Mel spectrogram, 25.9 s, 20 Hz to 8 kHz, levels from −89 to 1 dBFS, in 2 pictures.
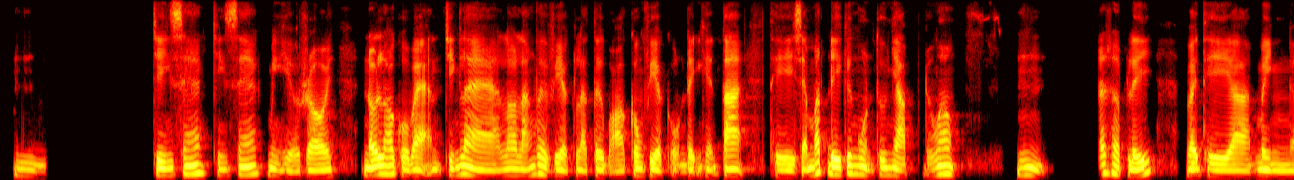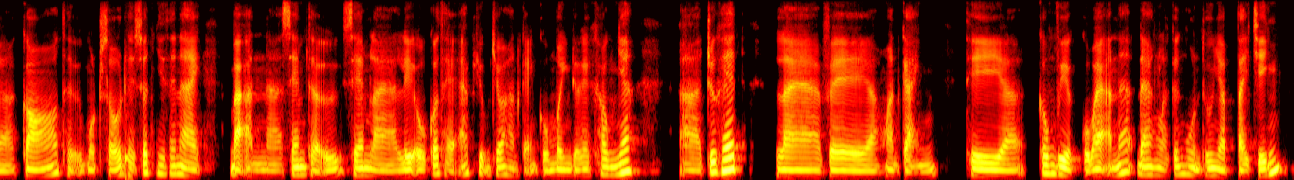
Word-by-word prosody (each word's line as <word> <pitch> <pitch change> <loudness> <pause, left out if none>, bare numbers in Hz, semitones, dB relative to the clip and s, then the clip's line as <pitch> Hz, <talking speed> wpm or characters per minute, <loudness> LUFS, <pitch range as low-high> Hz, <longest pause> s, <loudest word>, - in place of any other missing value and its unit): Ừm. 100 -5 -7 1.1
Chính 115 -1 +3
xác, 130 +4 +2
chính 105 - -6
xác. 125 +5 +1
Mình 110 -3 -2
hiểu 90 -2 -3
rồi. 100 +1 +2 0.3
Nỗi 115 +3 +5
lo 135 0 +5
của 105 - 0
bạn 105 0 +1
chính 115 +3 0
là 100 -7 +2
lo 110 +2 0
lắng 105 +3 -1
về 135 -2 +2
việc 100 -3 -1
là 95 -2 -1
từ 100 +1 0
bỏ 90 +1 -3
công 110 +3 0
việc 100 -5 +1
ổn - - -6
định - - -1
hiện - - -4
tại 105 0 +5 0.3
thì 100 -2 0
sẽ - - 0
mất 115 - +2
đi 125 -2 +8
cái 140 +3 +2
nguồn 130 -2 0
thu 120 - 0
nhập, 115 -5 0
đúng 105 +3 -7
không? 135 -1 +4 0.6
Ừm. 115 -5 -1 0.6
Rất 145 +1 0
hợp 130 -6 -1
lý. 110 +10 +3 0.3
Vậy 105 -1 +4
thì, 100 -1 +2
à, 95 -1 +1
mình, 95 -2 0
à, 90 0 -5
có 105 +6 +1
thử 90 - -7
một 95 +2 -7
số 100 +2 0
đề 130 - -3
xuất 155 -1 -2
như 135 - -3
thế 135 - -3
này, 110 -7 0 0.3
bạn, 100 0 +1
à, 95 0 -7
xem 120 +4 0
thử 100 -1 -2
xem 115 -1 0
là 95 -3 -3
liệu 100 +1 +1
có 135 - 0
thể 135 - -6
áp 145 - -6
dụng - - -3
cho 125 0 0
hoàn 110 -4 -8
cảnh - - -8
của 95 - -4
mình 100 +1 -1
được 100 - -4
hay 105 0 -3
không 125 -1 -2
nhá? 165 +5 +6 0.5
À, 100 -1 -4
trước 160 +1 +4
hết 195 +3 +9 0.4
là 100 -1 +1
về 95 -2 +2
hoàn 95 +2 -5
cảnh 90 +1 -3 0.3
thì, 105 -2 +3
à, 95 -1 -1 0.2
công 140 0 +2
việc 120 -6 +5
của 90 - +1
bạn 110 +1 +2
á 165 - 0
đang 125 -3 0
là 105 - -7
cái 125 +6 -3
nguồn 130 -2 -2
thu 115 - -1
nhập 110 -4 0
tài 95 0 0
chính, 110 - +2
105 Hz, 225 wpm, -22 LUFS, 100-125 Hz, 1.1 s, hết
